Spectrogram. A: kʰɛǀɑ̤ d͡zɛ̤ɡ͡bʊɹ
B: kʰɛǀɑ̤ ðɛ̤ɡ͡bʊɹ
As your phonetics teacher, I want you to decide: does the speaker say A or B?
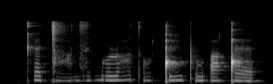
A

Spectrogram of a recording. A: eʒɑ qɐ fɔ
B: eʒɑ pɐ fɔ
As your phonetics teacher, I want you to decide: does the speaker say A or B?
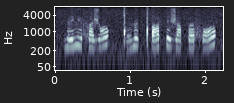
B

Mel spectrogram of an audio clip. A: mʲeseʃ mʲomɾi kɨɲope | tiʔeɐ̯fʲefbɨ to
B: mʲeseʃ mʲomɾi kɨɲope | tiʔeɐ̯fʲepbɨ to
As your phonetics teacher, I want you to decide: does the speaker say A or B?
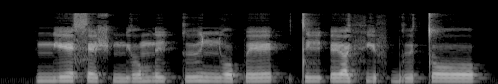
A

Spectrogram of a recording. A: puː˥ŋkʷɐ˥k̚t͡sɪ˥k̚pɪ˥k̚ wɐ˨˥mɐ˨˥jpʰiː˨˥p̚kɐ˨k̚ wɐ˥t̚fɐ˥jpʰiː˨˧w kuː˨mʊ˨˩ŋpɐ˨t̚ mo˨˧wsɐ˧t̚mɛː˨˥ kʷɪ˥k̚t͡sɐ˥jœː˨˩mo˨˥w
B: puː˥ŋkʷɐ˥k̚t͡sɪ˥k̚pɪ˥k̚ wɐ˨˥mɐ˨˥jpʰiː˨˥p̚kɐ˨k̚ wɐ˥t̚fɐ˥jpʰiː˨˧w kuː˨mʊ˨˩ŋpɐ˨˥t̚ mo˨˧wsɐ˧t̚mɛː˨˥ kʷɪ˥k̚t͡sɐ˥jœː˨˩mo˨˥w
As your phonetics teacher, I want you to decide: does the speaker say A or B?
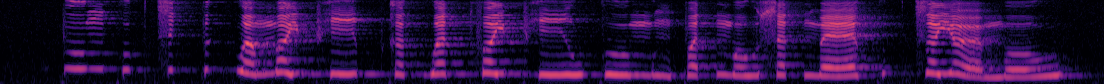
B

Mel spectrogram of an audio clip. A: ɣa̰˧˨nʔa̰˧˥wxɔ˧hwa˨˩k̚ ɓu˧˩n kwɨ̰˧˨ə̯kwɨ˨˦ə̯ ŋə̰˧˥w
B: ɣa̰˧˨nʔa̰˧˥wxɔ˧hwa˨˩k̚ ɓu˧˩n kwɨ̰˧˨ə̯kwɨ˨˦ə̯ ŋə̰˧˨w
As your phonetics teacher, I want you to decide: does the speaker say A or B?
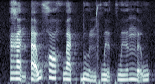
A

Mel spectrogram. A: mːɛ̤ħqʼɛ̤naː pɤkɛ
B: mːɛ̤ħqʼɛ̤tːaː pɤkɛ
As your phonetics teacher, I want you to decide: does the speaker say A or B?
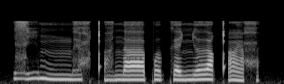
A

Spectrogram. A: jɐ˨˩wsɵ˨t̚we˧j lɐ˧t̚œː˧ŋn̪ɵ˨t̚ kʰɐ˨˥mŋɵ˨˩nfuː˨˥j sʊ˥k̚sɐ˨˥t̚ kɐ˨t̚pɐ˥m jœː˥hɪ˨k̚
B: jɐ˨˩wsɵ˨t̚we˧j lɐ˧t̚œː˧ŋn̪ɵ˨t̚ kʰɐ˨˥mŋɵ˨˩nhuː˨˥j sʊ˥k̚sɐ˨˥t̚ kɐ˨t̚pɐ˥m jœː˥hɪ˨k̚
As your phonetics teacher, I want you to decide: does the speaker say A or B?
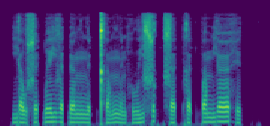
B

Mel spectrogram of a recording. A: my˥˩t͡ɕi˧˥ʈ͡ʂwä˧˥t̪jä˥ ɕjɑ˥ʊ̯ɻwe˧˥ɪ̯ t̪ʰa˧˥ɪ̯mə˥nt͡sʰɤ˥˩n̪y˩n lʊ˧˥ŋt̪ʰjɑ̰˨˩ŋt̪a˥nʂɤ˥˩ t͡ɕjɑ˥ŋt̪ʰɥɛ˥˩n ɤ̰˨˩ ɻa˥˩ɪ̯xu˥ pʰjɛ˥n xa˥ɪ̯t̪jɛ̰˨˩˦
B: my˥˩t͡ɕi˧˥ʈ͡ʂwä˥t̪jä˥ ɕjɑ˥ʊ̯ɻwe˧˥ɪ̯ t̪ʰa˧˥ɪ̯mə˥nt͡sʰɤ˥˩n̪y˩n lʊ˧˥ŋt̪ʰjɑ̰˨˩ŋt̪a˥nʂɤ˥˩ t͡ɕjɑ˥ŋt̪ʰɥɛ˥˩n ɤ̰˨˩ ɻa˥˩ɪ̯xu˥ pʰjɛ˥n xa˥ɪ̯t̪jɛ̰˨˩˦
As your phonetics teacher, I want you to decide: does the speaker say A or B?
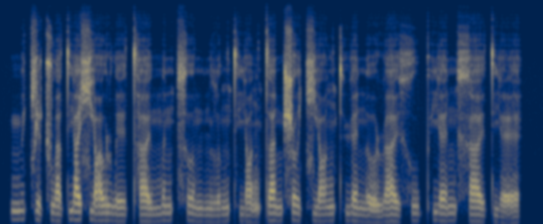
A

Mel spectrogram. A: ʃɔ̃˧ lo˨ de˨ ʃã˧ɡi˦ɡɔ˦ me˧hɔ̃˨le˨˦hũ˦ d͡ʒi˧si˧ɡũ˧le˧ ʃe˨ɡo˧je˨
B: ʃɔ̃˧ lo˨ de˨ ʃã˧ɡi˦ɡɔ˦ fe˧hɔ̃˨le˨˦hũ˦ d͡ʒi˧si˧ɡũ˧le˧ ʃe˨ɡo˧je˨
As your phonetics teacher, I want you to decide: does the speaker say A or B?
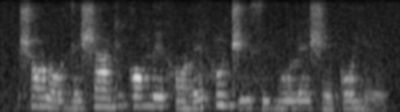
A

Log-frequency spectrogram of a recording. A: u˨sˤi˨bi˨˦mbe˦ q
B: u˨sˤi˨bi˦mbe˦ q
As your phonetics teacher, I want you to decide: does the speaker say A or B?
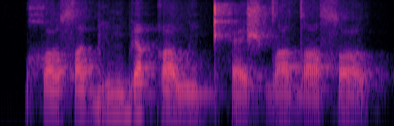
B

